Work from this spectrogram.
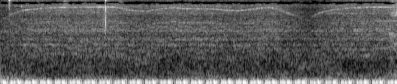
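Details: Subaru Impreza petrol engine after new spark plugs fixed its misfire: idles with a deep, steady rumble and an even beat, with no stumbles or skips.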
